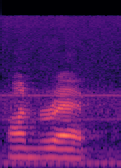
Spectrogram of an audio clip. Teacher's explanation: तो अनरैप में के टू पार्ट्स हैं तो हम रैप के ऊपर जो है वो स्ट्रेस देते हैं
